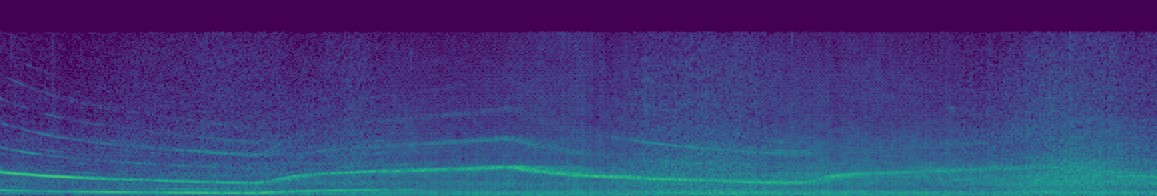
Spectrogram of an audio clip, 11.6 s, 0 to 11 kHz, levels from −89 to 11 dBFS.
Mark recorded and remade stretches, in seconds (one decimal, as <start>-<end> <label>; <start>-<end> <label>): 0.0-3.8 recorded; 3.8-6.3 remade; 6.3-7.7 recorded; 7.7-9.6 remade; 9.6-11.6 recorded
